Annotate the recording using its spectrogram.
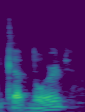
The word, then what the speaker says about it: cupboard: Do you pronounce the P, cupboard? – Cupboard? Cupboard? – Cupboard? – Yeah, just cupboard.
